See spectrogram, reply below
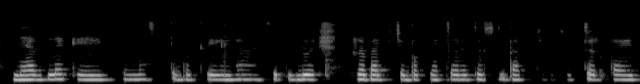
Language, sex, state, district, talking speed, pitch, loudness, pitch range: Marathi, female, Maharashtra, Dhule, 105 wpm, 220 Hz, -29 LUFS, 215-225 Hz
